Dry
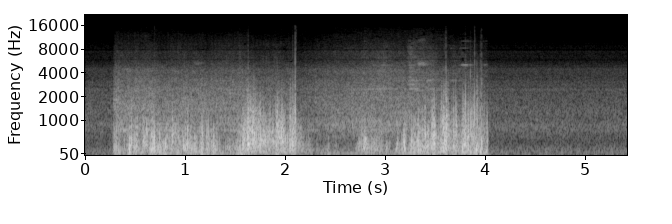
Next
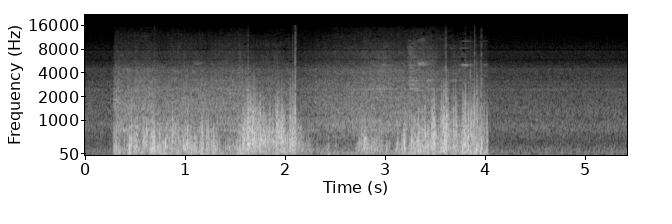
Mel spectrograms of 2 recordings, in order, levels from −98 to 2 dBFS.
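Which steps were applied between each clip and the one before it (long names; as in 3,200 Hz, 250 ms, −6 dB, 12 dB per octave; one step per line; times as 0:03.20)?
high-shelf EQ 5,600 Hz +5 dB
level +1 dB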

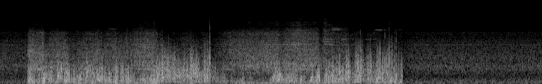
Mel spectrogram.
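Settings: downward compressor 12 to 1, threshold −22 dBFS, peak gain reduction 12.5 dB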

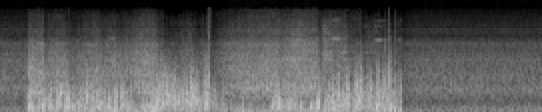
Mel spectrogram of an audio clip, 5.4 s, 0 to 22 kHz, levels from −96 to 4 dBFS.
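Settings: high-shelf EQ 7,600 Hz +9 dB
level +4.5 dB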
